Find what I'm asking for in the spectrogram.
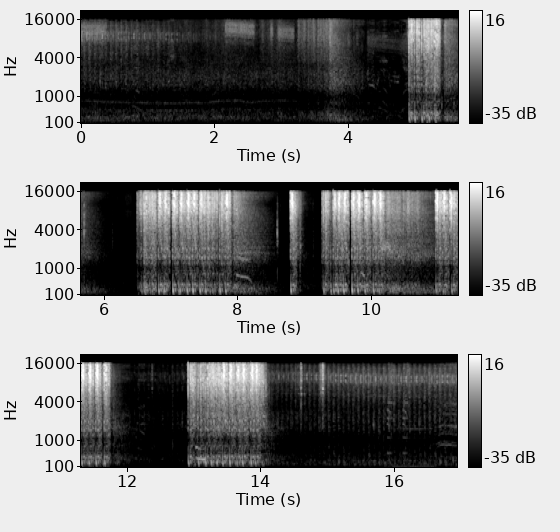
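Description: Long, loud machine-gun bursts erupt in Grand Theft Auto San Andreas, several separated by quieter stretches where a voice talks over a low background hum, the firing close and harsh.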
